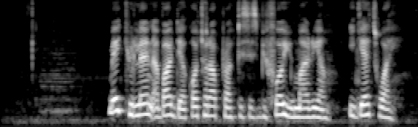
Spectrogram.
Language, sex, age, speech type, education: Nigerian Pidgin, female, 46-60, read, tertiary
